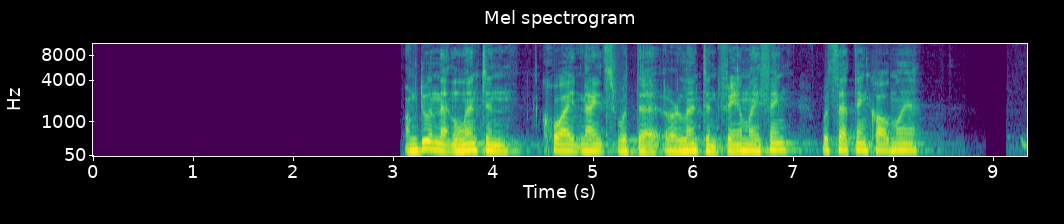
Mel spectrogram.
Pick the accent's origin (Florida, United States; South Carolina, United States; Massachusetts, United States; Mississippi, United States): Massachusetts, United States; Millis; I was in Hurricane Gloria when I was growing up on the East Coast in Millis, Massachusetts.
